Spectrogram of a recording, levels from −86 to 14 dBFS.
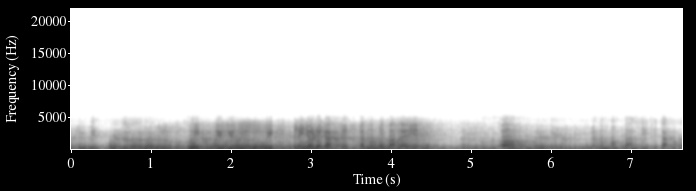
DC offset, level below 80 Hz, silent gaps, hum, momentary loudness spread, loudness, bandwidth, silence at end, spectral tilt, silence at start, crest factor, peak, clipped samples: under 0.1%; -36 dBFS; none; none; 12 LU; -20 LUFS; 5 kHz; 0 s; -5 dB/octave; 0 s; 16 dB; -4 dBFS; under 0.1%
